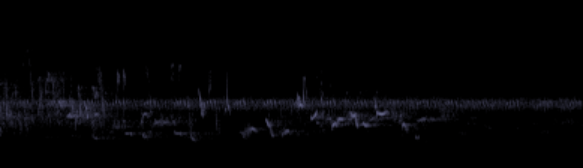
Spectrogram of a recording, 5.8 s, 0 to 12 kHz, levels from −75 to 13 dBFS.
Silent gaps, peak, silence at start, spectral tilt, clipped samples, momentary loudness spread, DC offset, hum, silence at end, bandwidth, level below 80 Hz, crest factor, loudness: none; -36 dBFS; 0 s; 3 dB/octave; under 0.1%; 13 LU; under 0.1%; none; 0 s; 11.5 kHz; -90 dBFS; 18 dB; -50 LUFS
